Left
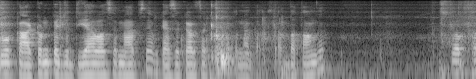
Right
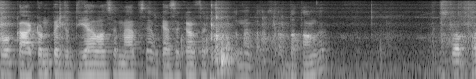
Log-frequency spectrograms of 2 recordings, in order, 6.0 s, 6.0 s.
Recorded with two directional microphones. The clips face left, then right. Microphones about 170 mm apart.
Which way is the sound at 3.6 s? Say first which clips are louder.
Left 6 dB; 40° left (ahead or behind).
